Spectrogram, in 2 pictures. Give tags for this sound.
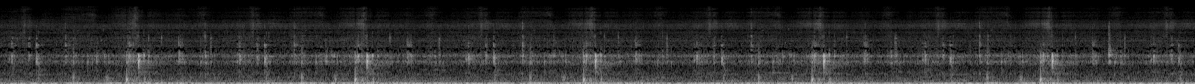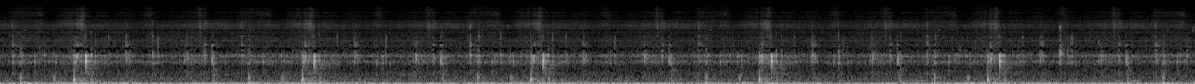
machine; periodical; mechanical; noise; boiler-room; unprocessed; heating

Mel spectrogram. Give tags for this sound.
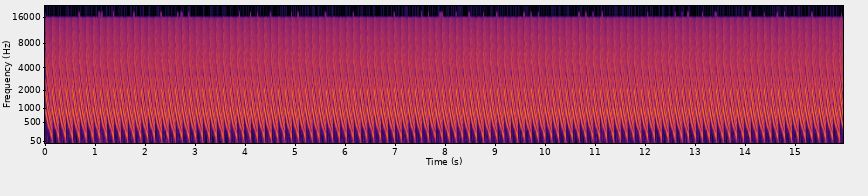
siren; synthetic; cartoon

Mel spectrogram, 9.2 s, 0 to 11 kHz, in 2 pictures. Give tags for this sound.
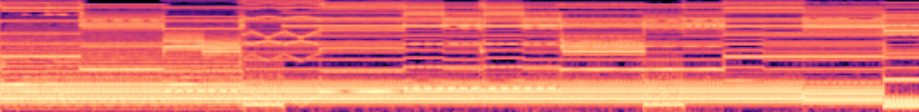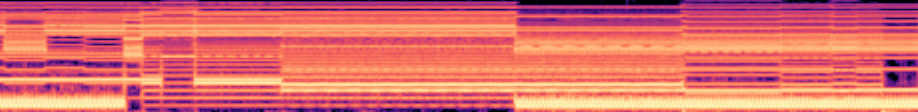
circuit; bent; psr-12

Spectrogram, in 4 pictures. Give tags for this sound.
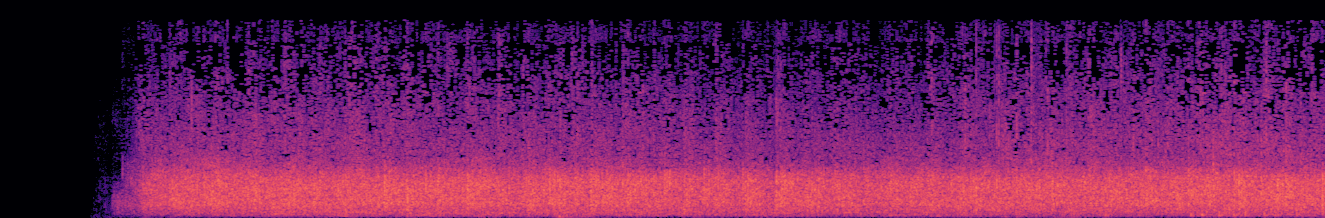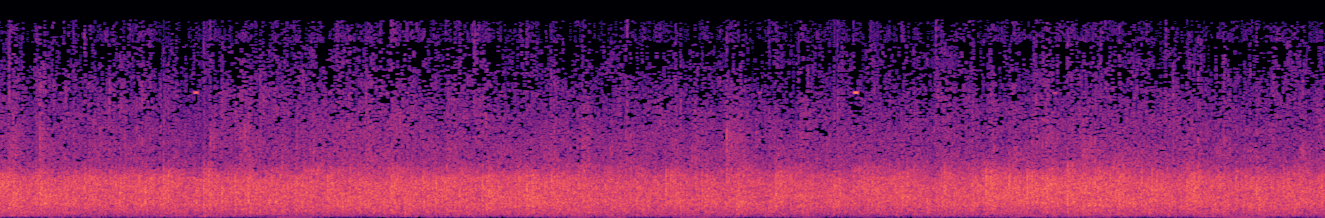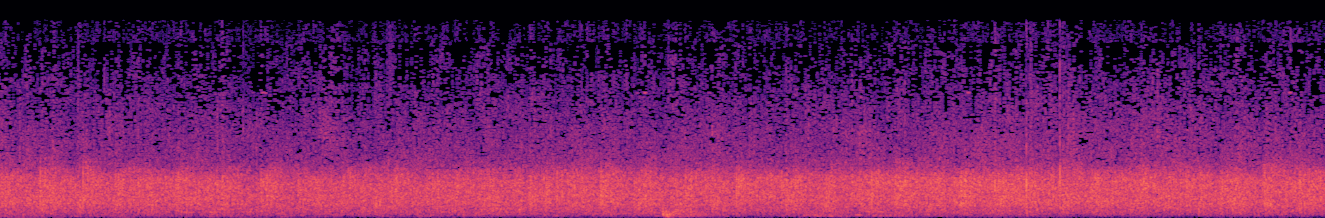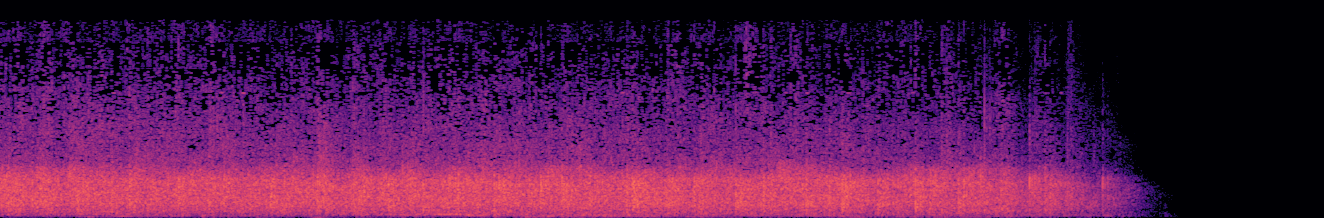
applauding; clapping; cheering

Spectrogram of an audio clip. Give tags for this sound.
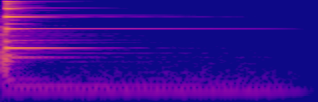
Toy; Circus; Carnival; toy-piano; sounds; Piano

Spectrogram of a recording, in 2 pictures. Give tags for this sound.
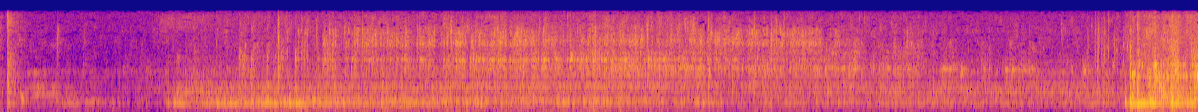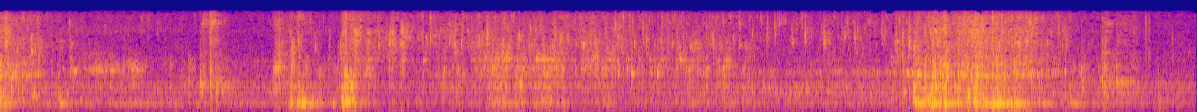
toilet; flush

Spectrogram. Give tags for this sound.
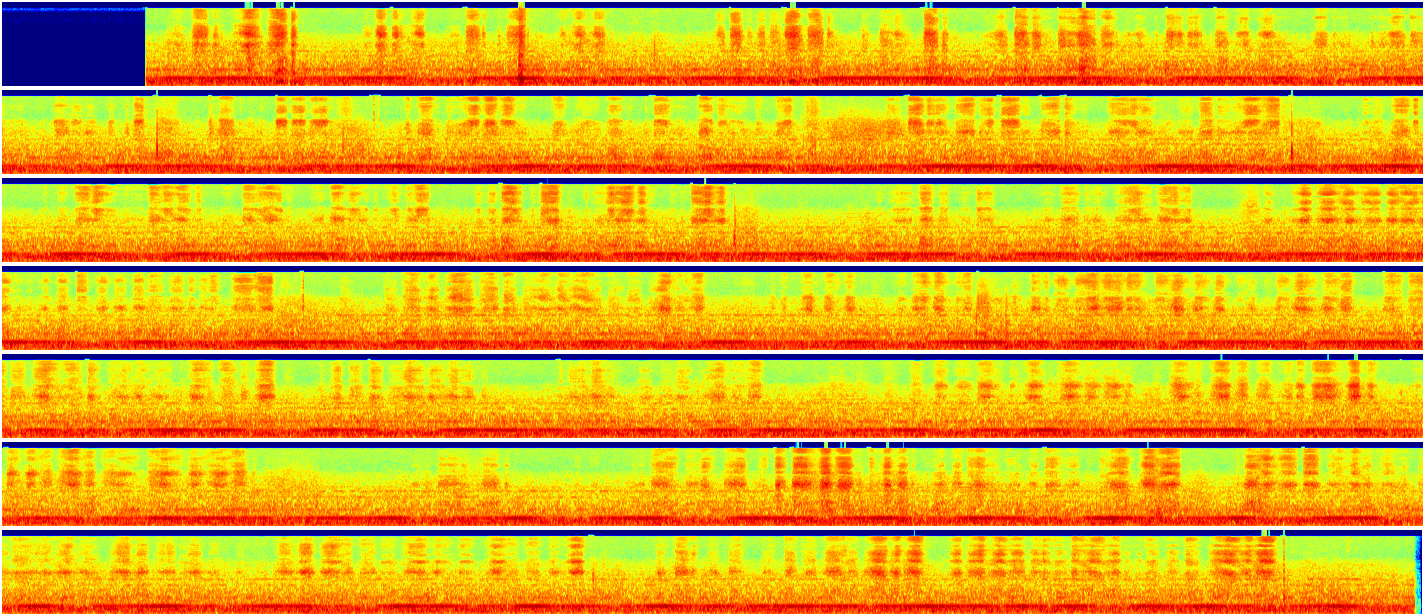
write; pencil; writing; scratching; scratch

